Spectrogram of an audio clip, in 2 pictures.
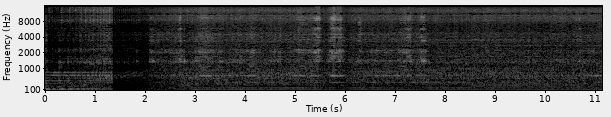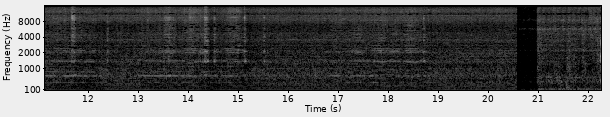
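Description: Near silence: only a faint, steady low hum.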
